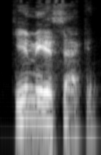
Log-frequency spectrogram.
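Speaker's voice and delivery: gravelly, harsh voice. Narrating, voicing someone inside a barn answering a knock, gruff voice. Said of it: "you hear like a gruff voice answer".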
